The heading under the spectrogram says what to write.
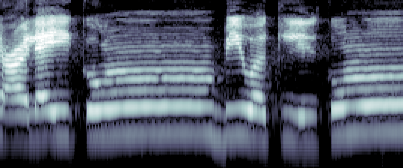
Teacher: آواز ناک میں ہی جاری ہے، وائبریشن ہو رہی ہے ہونٹوں میں بھی، لیکن ایک چھپی ہوئی آواز ہے، ٹھیک ہے، پراپر گنگنی آواز نہیں ہے۔ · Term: اخفا شفوی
